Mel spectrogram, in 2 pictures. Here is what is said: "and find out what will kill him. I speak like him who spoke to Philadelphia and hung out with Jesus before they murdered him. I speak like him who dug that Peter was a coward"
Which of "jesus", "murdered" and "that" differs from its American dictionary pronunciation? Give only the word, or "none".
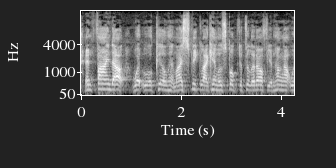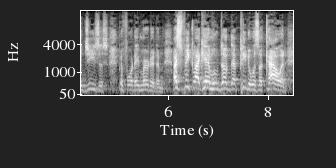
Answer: none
